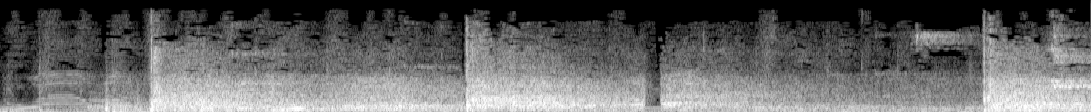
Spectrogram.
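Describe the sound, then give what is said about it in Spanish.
Tambourine-like rackets strike a tennis ball during a tamburello match played in teams of three, producing a few loud, sharp cracks spaced a second or more apart over continuous background noise. “Escucha, así suena un partido de tamburello.”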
